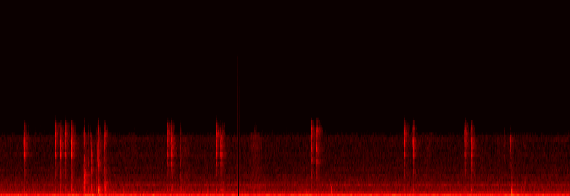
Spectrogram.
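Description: Computer keyboard keystrokes and clicks in short, scattered clusters, over a steady low hum.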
